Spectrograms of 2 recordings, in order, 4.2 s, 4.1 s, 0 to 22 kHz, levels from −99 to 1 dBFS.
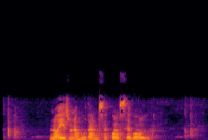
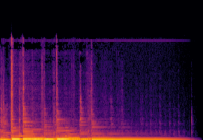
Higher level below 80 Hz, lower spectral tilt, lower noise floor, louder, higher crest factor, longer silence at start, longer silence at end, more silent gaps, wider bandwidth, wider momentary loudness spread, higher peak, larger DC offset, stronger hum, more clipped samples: second, -72 dBFS vs -60 dBFS; second, -3.5 dB/octave vs -7.5 dB/octave; first, -62 dBFS vs -44 dBFS; second, -24 LUFS vs -18 LUFS; first, 18 dB vs 12 dB; first, 0.15 s vs 0 s; about the same, 0.3 s vs 0.35 s; neither; second, 7.2 kHz vs 14.5 kHz; first, 21 LU vs 16 LU; second, -10 dBFS vs -6 dBFS; neither; neither; neither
